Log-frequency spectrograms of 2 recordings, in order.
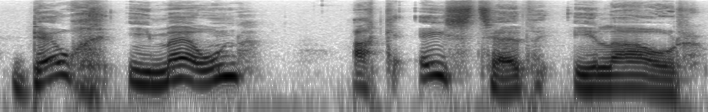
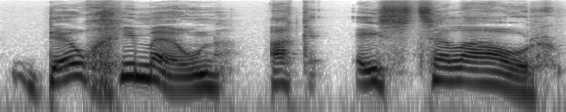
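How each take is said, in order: First: A short word is heard before lawr. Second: Eistedd runs straight into lawr, no short word. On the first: This is the full form of the phrase. "the phrase is" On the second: This is the everyday shortcut people use. "certain shortcuts that people use in everyday life"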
